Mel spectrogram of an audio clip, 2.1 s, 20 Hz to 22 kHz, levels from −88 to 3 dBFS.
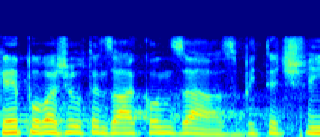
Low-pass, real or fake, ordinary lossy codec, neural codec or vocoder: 7.2 kHz; fake; AAC, 96 kbps; codec, 16 kHz, 8 kbps, FunCodec, trained on LibriTTS, 25 frames a second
